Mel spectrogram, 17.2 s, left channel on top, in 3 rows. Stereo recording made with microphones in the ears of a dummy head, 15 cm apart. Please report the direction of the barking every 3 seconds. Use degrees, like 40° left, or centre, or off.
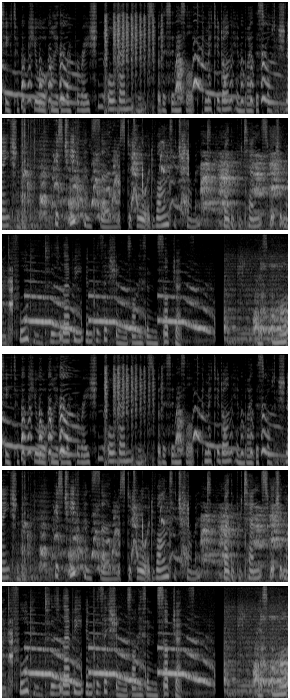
20° right, 60° left, 50° left, 20° left, 20° right, 30° right.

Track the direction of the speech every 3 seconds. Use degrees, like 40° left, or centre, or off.
20° left, 20° left, centre, 30° right, 60° right, 70° right.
